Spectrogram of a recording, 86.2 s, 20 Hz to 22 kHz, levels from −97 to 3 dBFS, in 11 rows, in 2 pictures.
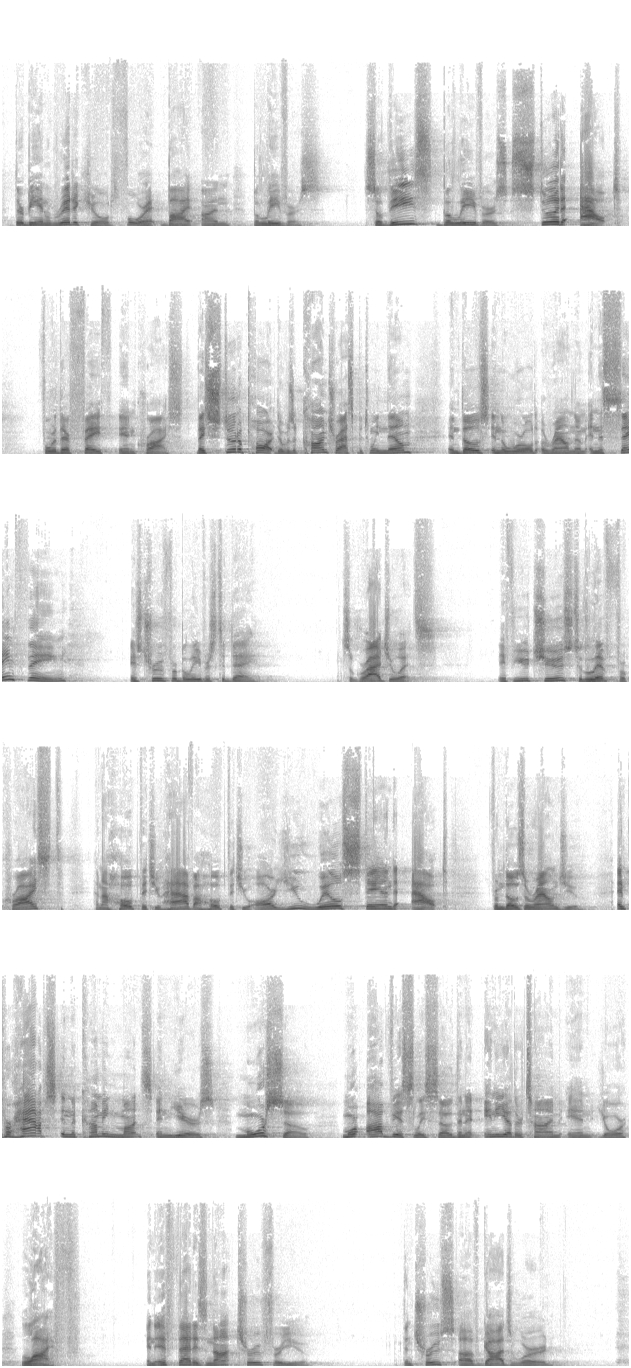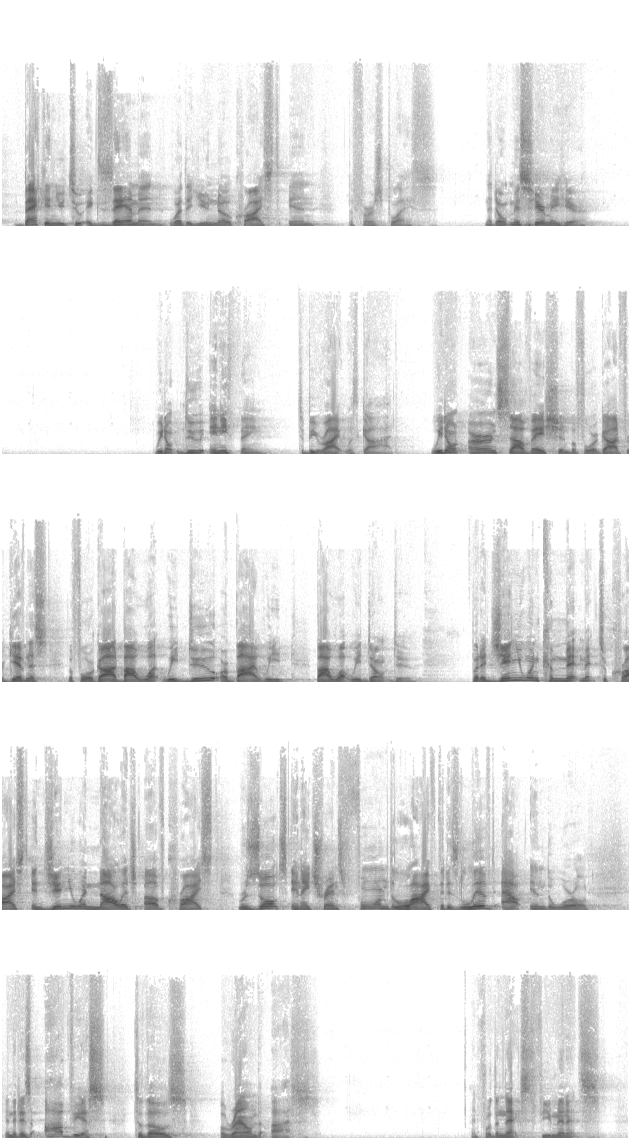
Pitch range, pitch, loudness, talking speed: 130-180 Hz, 155 Hz, -36 LUFS, 130 wpm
